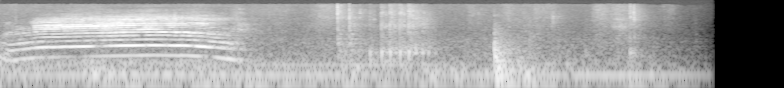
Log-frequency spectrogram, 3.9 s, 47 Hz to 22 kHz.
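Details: Food-demanding meow from Kirara, a 13-year-old house cat: one long, bright, slightly arched meow lasting about a second, followed by quieter rustles and a tap over a faint low hum.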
